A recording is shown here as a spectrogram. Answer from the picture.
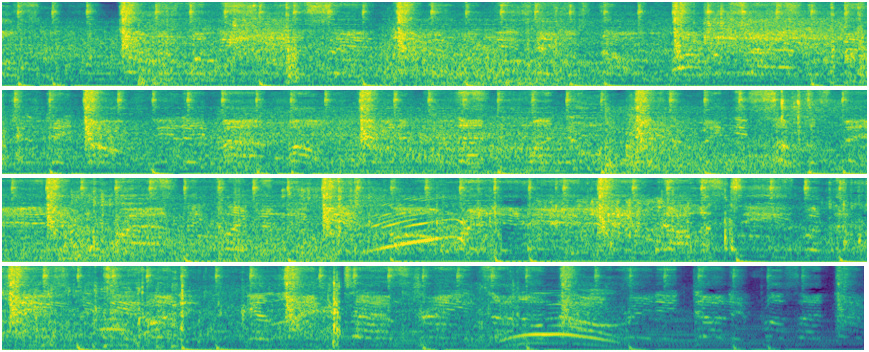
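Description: Hip-hop track with a heavy bass beat, with skateboard wheels rolling and the board clacking mixed in under the music.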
